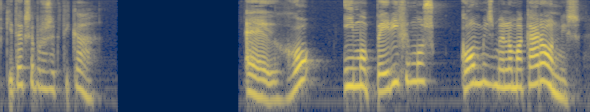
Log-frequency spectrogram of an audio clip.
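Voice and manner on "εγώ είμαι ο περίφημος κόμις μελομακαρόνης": high, loud squealed announcement; shrill, self-important shriek. A narrator's reading. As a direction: proclaim yourself in a squeal. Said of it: "τσίριξε ο κόμις".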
